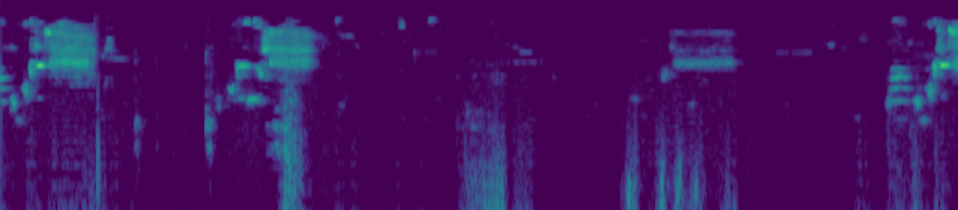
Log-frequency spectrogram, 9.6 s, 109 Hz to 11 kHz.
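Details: Oriole recorded on May 13, 2026, giving short, harsh, buzzy chatter bursts spaced a couple of seconds apart, with quiet gaps and faint knocks between them.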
